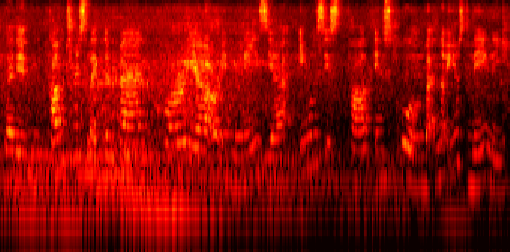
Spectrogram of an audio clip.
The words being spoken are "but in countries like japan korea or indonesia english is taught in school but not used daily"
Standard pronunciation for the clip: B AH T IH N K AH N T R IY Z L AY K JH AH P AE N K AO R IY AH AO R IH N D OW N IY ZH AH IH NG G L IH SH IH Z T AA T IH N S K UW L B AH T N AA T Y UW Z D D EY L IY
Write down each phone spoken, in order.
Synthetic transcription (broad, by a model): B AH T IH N K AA N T R IY S L AY K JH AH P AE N K AO R IY AH AO R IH N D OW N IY Z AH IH NG G L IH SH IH S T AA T IH N S K UW L B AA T N AA T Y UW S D D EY L IY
